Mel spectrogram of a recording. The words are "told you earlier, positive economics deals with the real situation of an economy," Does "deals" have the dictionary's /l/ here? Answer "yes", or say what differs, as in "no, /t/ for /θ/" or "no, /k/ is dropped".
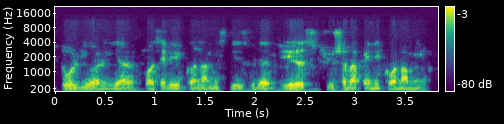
no, /l/ is dropped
